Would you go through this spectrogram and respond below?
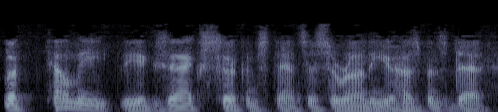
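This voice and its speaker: An actor playing a persistent police sergeant with a clipped, probing way of questioning, in a 1970s radio drama. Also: male voice, a bass voice, sing-song, moderate pace, vocal fry, husky, exaggerated voice. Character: persistent middle-aged male police sergeant. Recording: tinny old radio broadcast.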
